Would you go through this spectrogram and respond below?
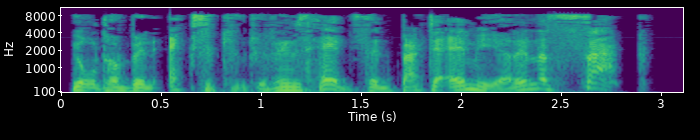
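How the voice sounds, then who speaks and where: A man's voice: mid-range voice, very animated, quick pace, slightly rough, no room sound, pitched above the performer's own voice. A man voicing an angry, impatient man in an audiobook, hissing his indignant complaints.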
